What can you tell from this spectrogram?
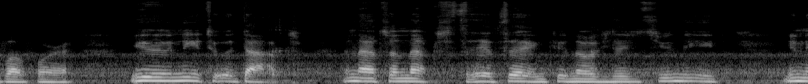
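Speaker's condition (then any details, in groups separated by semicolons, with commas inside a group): Bell's palsy; voice may be unclear, uses straws for drinking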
